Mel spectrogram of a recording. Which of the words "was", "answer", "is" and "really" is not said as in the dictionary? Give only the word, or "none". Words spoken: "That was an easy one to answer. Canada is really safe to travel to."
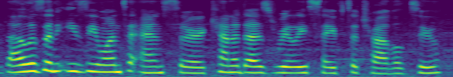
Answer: none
